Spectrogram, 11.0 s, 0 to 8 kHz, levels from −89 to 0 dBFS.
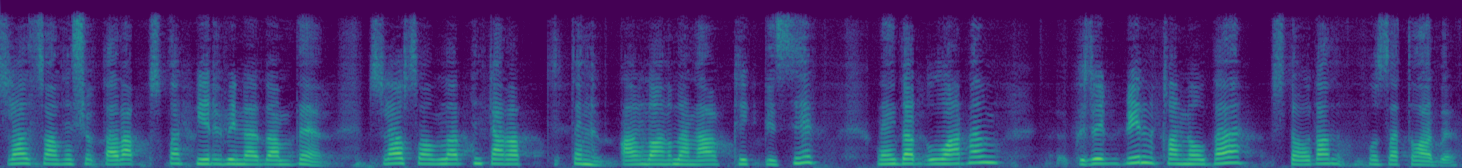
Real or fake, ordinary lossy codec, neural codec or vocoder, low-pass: fake; none; codec, 16 kHz, 0.5 kbps, FreqCodec, larger model; 7.2 kHz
